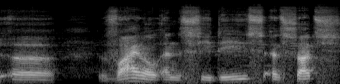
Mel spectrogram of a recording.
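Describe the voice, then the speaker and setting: Against noticeable background noise, a man with a Dutch accent speaks with fairly even intonation. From Netherlands. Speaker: music reviewer. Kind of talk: unscripted video review. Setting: talking to camera at home. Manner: halting, many fillers.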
